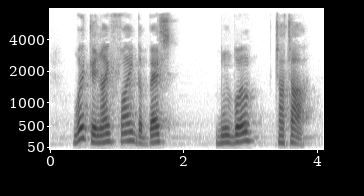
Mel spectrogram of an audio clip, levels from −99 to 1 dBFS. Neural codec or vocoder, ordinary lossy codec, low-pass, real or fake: autoencoder, 22.05 kHz, a latent of 192 numbers a frame, VITS, trained on one speaker; MP3, 48 kbps; 7.2 kHz; fake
